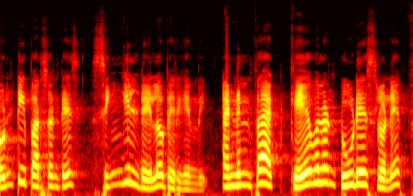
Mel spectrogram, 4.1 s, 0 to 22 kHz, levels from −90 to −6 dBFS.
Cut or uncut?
cut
